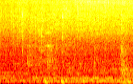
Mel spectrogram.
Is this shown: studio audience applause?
no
